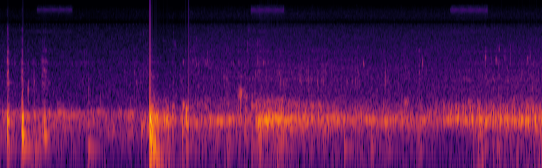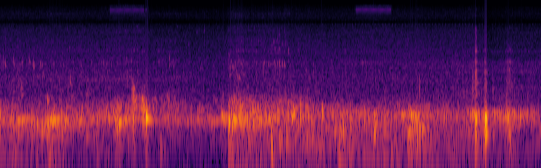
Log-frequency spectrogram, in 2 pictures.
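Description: Muffled underwater noise of water moving around the camera, swelling and fading unevenly, with a sharp knock about a second and a half in and a few fainter clicks.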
